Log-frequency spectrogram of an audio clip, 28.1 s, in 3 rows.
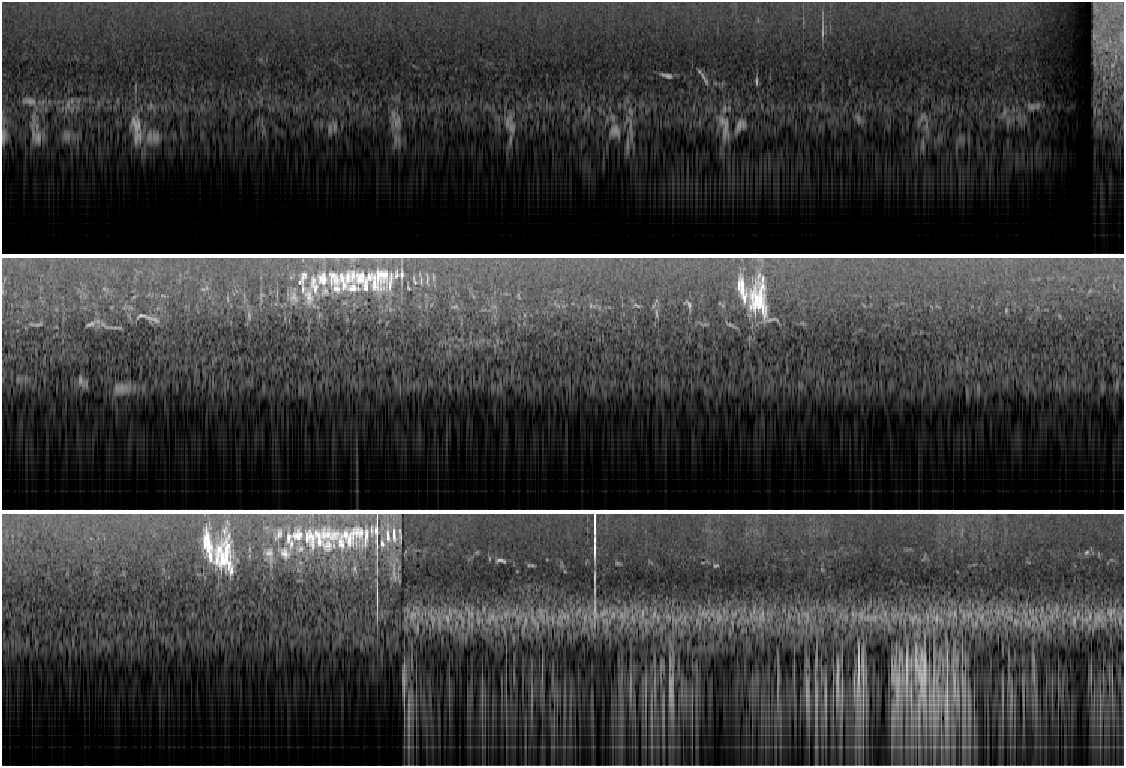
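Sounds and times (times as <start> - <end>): faint steady hiss: 0.0 - 28.0
high buzzy bird trills: 11.5 - 16.0, 20.4 - 22.1.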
